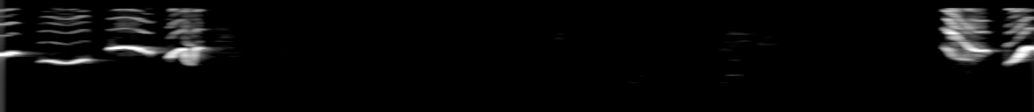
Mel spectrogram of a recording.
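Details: Male orange-headed thrush singing to provoke answers from other birds: a warbled, whistled phrase with a downward slide, a pause of several seconds, then a brighter burst of notes.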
